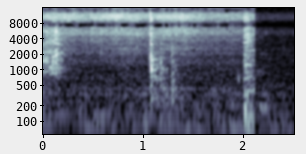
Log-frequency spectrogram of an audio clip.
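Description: Carrot halwa being stirred in a pan: a steady low sizzle with a couple of sharp spoon scrapes against the metal, close and moderately loud, with no talking.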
